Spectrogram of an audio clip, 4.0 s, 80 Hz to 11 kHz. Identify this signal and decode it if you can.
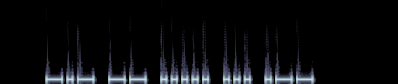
Morse code, heard as a keyed tone, about 24 wpm, 700 Hz. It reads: KM5SW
